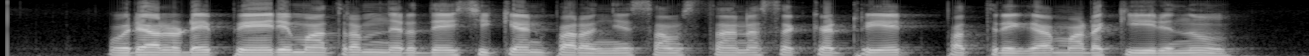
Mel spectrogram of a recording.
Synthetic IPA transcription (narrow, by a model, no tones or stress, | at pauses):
o̞ɾaːɭuɽe̞pe̞ːɾumaːt̪rɐmnird̪e̞ːɕikʲːaːnpɐrɐɲːɨsɐmst̪ʰaːnɐse̞kːɐʈrijɐt̚pɐt̪riɣɐmɐɽɐkːijiɾunːu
